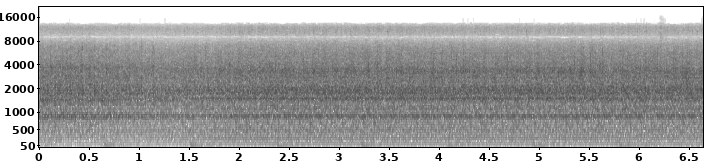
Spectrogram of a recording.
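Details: 1998 Freightliner Classic, Cat 3406E diesel, after replacing injectors and cups (fix for fuel dumping into oil at idle), injectors set at 52.32, fresh oil, 68 psi oil pressure: steady smooth low idle drone, no knocks, misses or rattles; normal idle.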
